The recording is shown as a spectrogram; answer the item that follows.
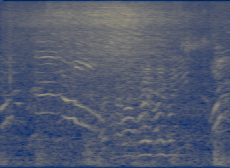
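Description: Voices of people calling out at a distance over a steady high hiss.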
